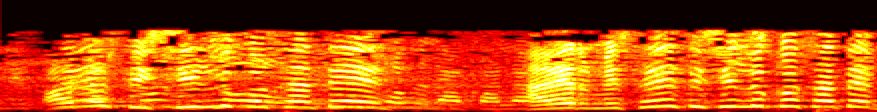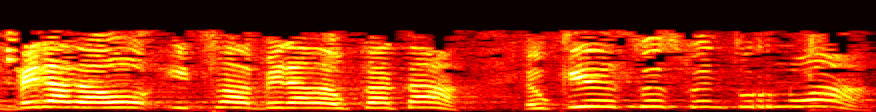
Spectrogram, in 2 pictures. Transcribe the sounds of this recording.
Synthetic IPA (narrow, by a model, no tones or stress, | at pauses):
eseðesisild̪uko̞sat̪e̞aβe̞ɾme̞seðesisild̪uko̞sat̪e̞be̞ɾaðaɣo̞ʔit͡saβe̞ɾað̞awkat̪a | e̞wkiðesue̞sue̞nt̪uɾnua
